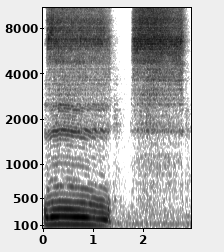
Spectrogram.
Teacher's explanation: two sets of sounds that are exactly the same in every way except for in voicing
